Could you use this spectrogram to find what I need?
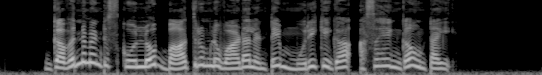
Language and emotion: Telugu, disgusted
